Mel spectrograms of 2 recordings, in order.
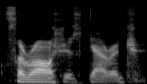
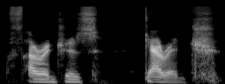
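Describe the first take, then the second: First: The name does not rhyme with the word after. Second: The name rhymes with the word after it. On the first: The speaker calls it wrong. "not Farage's Garage" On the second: The speaker calls it right. "it was known as Farage's Garage"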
